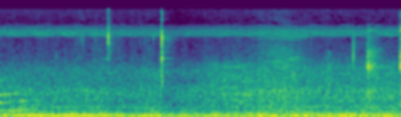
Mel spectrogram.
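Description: Steady low hum in the background with a few faint, light clicks as the small metal carburetor parts are turned over in gloved hands.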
